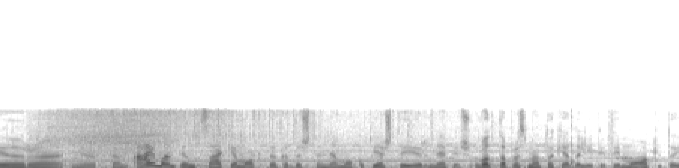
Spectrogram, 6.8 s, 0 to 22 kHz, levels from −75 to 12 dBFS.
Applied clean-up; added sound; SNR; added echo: none; Engine / Tools + Toilet flush / Water; 13 dB; none.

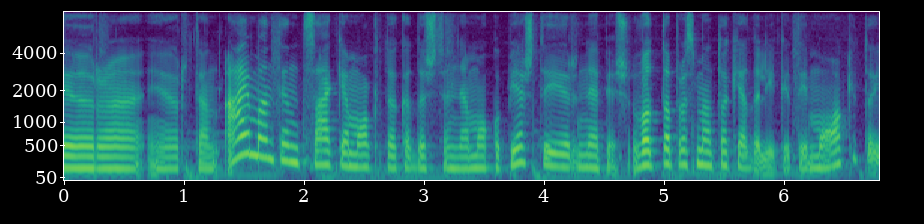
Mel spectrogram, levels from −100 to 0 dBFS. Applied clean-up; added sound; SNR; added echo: none; none; none; none.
